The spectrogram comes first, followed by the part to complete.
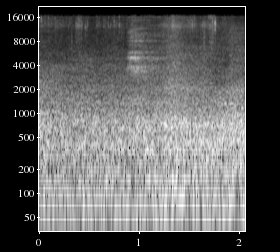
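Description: New York City subway train running alongside the platform: a steady, loud, low rumble of the cars on the rails.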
